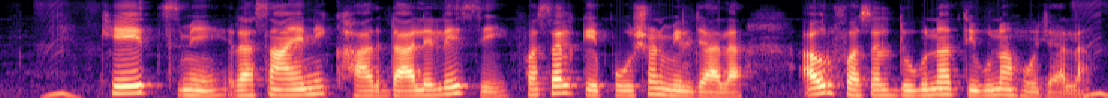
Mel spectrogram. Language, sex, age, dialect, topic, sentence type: Bhojpuri, female, 36-40, Western, agriculture, statement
